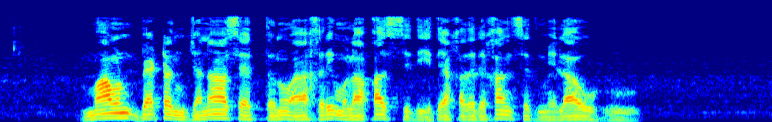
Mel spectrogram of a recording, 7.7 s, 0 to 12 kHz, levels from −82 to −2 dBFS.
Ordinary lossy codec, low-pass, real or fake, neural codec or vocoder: Opus, 64 kbps; 7.2 kHz; real; none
